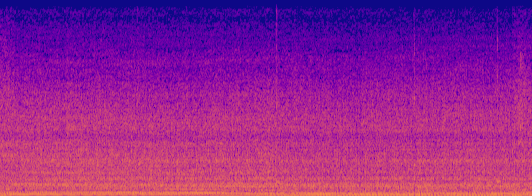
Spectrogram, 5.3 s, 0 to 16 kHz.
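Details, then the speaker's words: 1995 Genie Z-45 boom lift engine, started from the platform (basket) controls, switched to fast idle: a steady, even, higher engine note with no misses or knocks; the owner reports it often stalls. "That's fast idle."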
